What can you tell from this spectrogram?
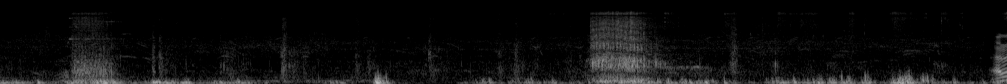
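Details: Horse running free in an open field: one loud, rough whinny bursts out midway, set among low thudding hoofbeats and scuffing, with a man's voice calling out to urge it on.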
